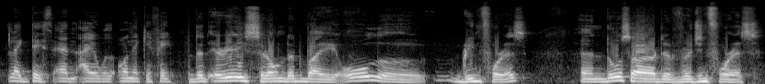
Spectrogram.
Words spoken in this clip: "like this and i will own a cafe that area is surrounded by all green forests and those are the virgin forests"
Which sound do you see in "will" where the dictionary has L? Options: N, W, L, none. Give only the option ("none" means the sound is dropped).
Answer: L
